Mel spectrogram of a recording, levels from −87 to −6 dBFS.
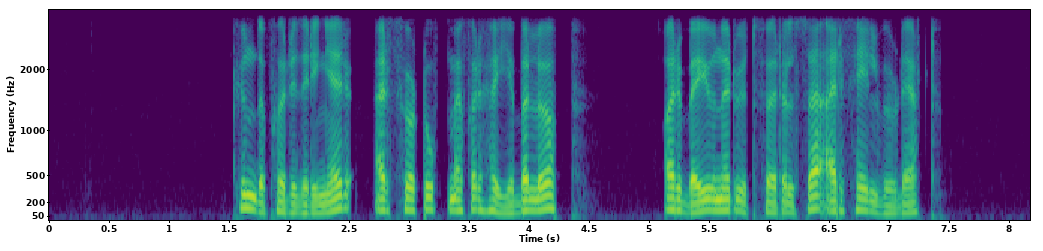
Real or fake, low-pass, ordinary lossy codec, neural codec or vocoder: real; 3.6 kHz; none; none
